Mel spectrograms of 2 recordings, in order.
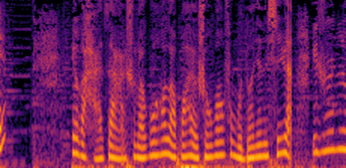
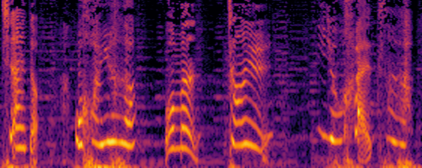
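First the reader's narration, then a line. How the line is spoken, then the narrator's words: Crying wife. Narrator (Chinese): 老婆 哭着说道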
